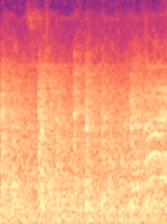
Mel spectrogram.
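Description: Steady outdoor background noise with a few short knocks about half a second apart, and a brief voice near the end.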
